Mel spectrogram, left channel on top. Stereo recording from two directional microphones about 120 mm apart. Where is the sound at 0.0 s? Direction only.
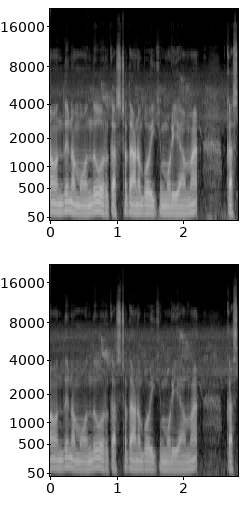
25° left (ahead or behind).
